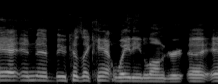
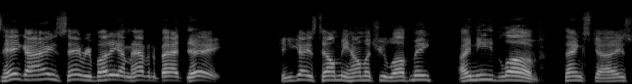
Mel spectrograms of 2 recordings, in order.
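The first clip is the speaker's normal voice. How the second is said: normal talking voice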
